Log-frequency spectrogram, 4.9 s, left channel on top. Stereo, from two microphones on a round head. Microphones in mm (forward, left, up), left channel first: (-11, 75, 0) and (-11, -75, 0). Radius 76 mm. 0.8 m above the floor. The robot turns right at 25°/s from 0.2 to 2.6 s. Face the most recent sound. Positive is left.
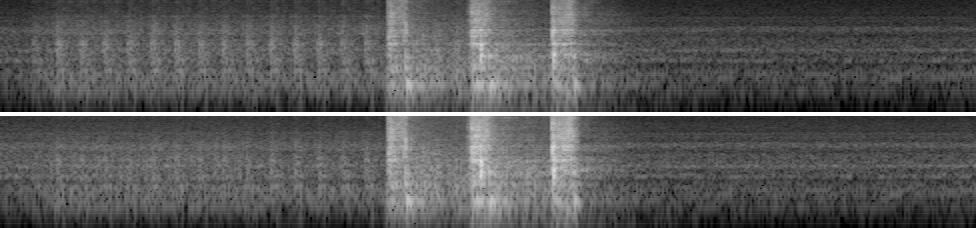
turn(degrees=-40)  # may be behind; listen again after turning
